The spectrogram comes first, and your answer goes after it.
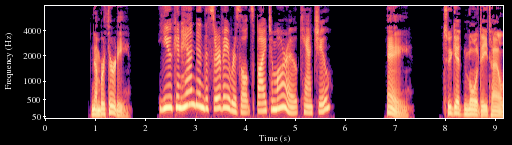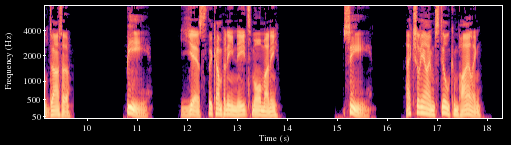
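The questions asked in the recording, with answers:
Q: You can hand in the survey results by tomorrow, can't you?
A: C: Actually, I'm still compiling.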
